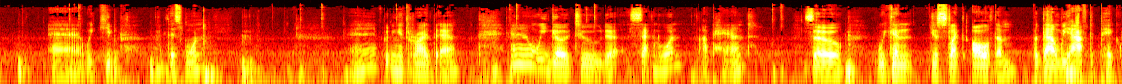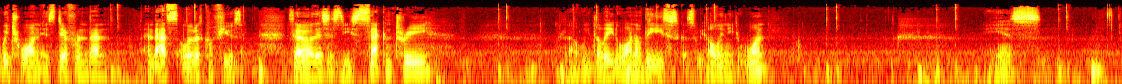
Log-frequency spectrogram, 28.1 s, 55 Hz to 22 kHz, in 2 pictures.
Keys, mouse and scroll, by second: 0.0 Delete, 0.0-1.0 middle drag, 1.0 click, 1.4-2.5 middle drag, 2.5 KP_1, 3.0-4.1 scroll up 4, 4.1 b, 4.3 g, 5.4-6.0 scroll up 1, 6.0-6.4 scroll down 4, 6.4 click, 9.9-19.4 drag, 20.3 click, 21.5 b, 22.2 x, 25.0 click, 25.1 click, 26.0 b, 26.4 g.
